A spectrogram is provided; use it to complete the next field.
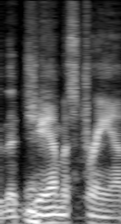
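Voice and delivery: put-on Minnesota accent. Mimicking how Minnesota folks would say a word, in a Minnesota accent.

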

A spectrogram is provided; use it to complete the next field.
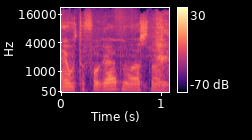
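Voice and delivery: mock frantic, high, panicky voice. Retelling a phone call the morning after blacking out: imitating own panicked call. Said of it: "I called Daniel panicking".

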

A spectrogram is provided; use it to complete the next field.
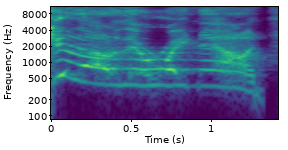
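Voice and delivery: put-on, very high-pitched, loud yelling. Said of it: "he started yelling at me".

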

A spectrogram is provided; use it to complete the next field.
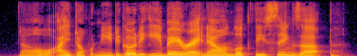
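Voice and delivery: ordinary talk, nothing marked

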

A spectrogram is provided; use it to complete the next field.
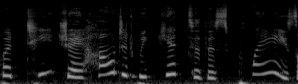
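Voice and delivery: put-on, high, sickly sweet, delicate voice.

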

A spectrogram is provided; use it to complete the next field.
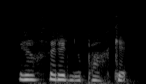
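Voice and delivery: put-on, soft, very sad, downcast voice. A speaker quotes a line from Ham, imitating Ham very sadly. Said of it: "very sadly says".

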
